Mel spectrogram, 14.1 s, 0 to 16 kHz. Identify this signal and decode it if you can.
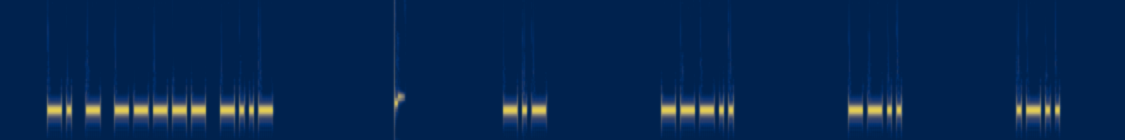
Morse code, heard as a keyed tone, about 20 wpm, spaced as for 9 wpm, 700 Hz. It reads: NT0X K8ZL
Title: USA Call Signs - 4 Characters - 8x Character Spacing - 20wpm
